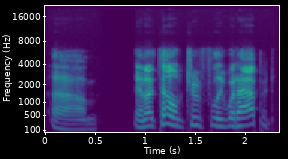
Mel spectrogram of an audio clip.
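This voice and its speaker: A man playing a tabletop roleplaying game, talking casually in a halting, blunt and sweary way. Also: sits high, sing-song, gravelly, bright, forceful tone, no room sound, dull audio. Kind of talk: casual in-game improvised chat.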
